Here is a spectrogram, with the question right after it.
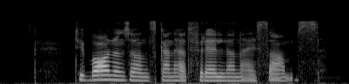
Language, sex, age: Swedish, female, 29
